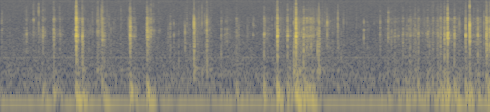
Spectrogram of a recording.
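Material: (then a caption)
Soap. A solid green bar of soap, now narrower, is held in the hand and cut with a utility-knife blade in repeated scraping strokes that break off flakes. Each stroke gives a short, dry, bright crackle with a light low thump underneath, in a quick, uneven run of sharp clicks that die away almost at once.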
